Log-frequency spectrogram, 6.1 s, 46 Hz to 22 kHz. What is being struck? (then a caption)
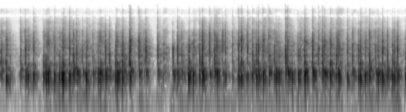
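Hardcover book with paper dust jacket. Long acrylic nails tap rapidly and steadily on the front cover of a solid Spark Joy hardcover book with a paper dust jacket. The taps are short, dry clicks with a mid-range tone around 350 Hz, little low end and only brief pauses between bursts.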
